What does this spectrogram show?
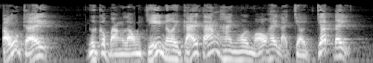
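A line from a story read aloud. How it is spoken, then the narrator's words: Thunderous roar. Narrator (Vietnamese): Thấy Hùng gầm lên tợ thiên sứ nạt hiệu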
